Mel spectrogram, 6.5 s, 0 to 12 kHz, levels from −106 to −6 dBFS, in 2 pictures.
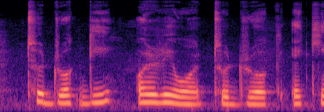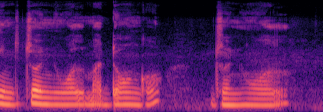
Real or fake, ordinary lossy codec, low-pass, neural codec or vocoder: real; none; none; none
